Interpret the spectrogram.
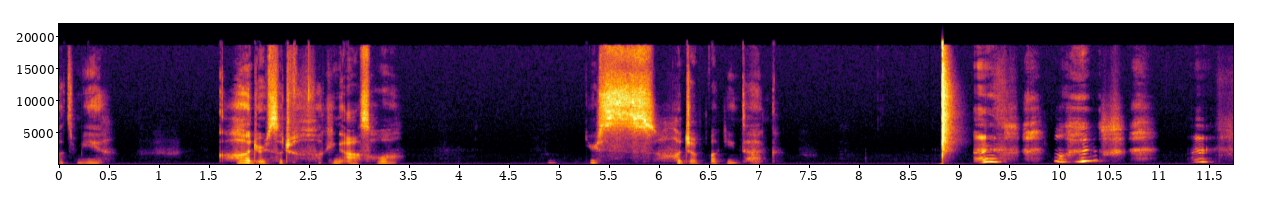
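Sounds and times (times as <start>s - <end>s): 
speech: 0.1s - 0.6s, 1.6s - 3.5s, 5.3s - 7.2s, 9.2s - 11.7s
slap of a person: 8.8s - 9.1s.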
